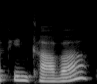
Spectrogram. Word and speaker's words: Pienkawa: spell it uh my name is pinkava and it's spelled first name r e n a t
